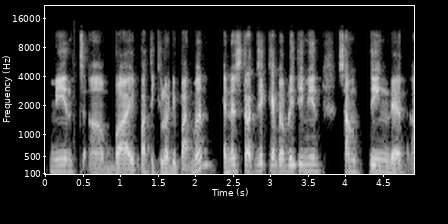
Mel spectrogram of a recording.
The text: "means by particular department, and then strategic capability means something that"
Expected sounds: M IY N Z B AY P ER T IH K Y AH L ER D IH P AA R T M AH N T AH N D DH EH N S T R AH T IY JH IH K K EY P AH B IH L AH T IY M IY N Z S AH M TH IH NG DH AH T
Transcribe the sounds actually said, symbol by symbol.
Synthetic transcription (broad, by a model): M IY N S B AY P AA T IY K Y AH L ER D IH P AA R T M AH N T AH N D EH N S T R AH T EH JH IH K K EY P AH B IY L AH T IY M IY N S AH M T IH NG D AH T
